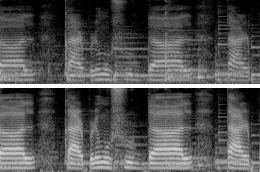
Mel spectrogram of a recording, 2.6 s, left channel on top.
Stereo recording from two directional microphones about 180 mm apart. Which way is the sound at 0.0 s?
45° right (ahead or behind).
